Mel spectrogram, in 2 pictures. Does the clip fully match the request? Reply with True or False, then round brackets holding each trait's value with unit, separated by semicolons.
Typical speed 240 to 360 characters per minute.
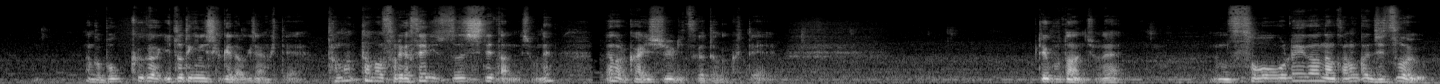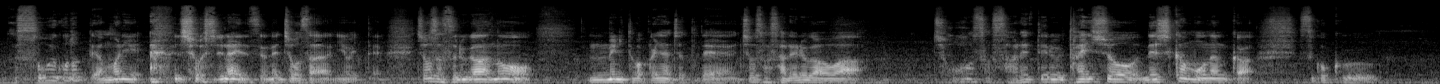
True (300 characters per minute)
